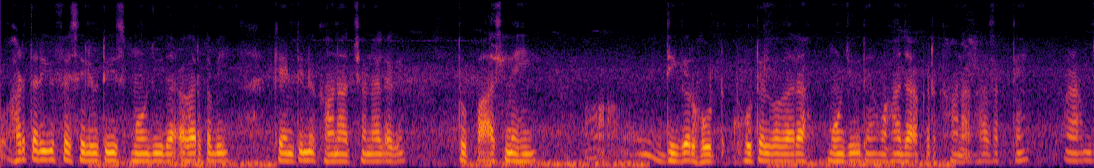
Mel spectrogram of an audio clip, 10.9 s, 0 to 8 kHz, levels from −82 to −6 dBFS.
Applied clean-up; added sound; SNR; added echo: none; Wind; 11 dB; none.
